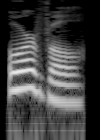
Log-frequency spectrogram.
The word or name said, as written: orvil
